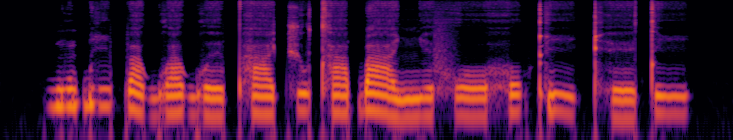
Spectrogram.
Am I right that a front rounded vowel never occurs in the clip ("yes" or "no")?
yes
